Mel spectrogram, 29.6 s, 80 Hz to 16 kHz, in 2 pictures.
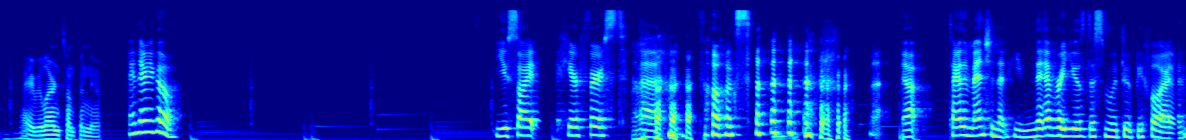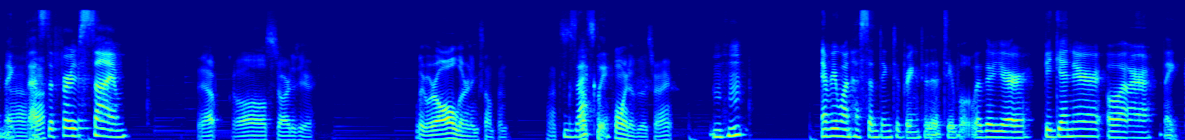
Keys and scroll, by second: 7.4 a, 8.7 space, 17.9 super+-, 19.1 space, 20.1 z, 21.0 a, 22.3 i, 23.0 a, 28.9 i.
